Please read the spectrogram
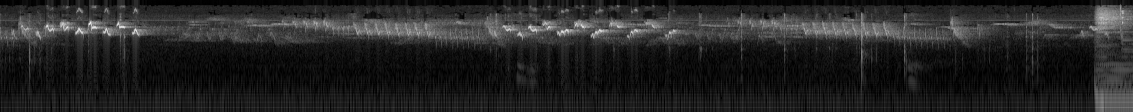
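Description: A bird chirping and trilling in quick repeated high phrases, loudest at the start and again around the middle, with a few light clicks. Guitar music starts just before the end.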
